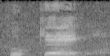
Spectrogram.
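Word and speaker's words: bouquet: Collective nouns crowd procession बुके। अब ये जो बुके वर्ड है ना ये सब लोग ध्यान से देखो। बी ओ इसमें यू जो है वो भी साइलेंट है।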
